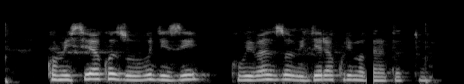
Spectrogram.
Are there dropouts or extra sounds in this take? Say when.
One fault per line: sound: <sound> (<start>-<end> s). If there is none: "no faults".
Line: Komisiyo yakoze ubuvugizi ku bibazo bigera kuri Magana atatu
sound: dropout (3.7-3.7 s)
